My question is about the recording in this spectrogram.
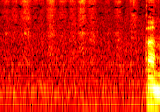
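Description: Graphite pencil shading on drawing paper: a faint, steady scratching of the lead rubbing over the paper.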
